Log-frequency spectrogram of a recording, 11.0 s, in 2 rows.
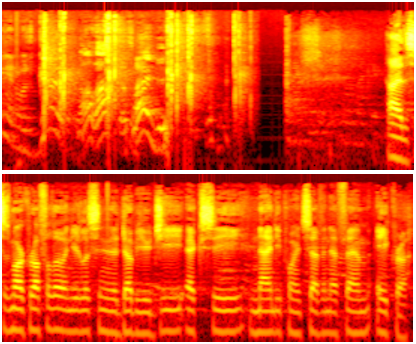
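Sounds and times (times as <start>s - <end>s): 
speech: 0.1s - 2.5s, 5.2s - 10.9s
hand claps: 0.1s - 3.5s.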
